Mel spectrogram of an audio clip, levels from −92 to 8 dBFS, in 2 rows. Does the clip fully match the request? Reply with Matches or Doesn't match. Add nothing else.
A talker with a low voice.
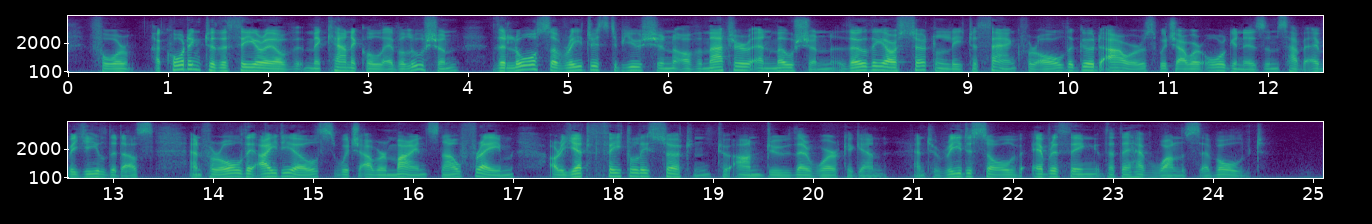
Matches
